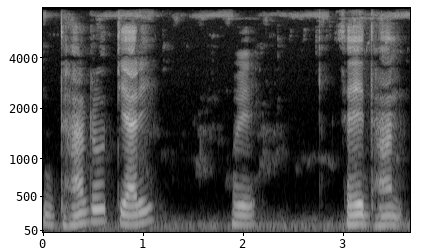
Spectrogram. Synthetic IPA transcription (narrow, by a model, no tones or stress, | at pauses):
d̪ʱaːnɾot̪ijaːɾi | hʊe | səɦid̪ʱaːn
